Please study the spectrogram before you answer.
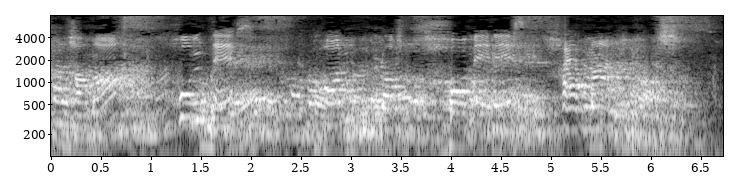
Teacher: The J, the jota, is the equivalent of H. And also the G here is the equivalent of H.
